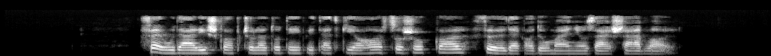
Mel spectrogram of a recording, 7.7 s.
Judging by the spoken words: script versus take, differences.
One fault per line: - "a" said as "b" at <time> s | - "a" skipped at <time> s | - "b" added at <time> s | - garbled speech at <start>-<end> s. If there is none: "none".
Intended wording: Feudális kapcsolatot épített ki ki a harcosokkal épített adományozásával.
- "ki" skipped at 3.5 s
- "épített" said as "földek" at 4.7 s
